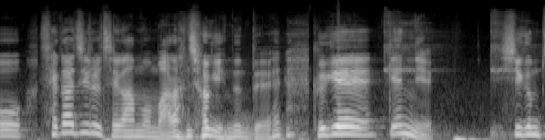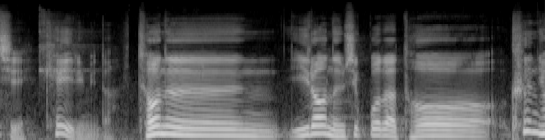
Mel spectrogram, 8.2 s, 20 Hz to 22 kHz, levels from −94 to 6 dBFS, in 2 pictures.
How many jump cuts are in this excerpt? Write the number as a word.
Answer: one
